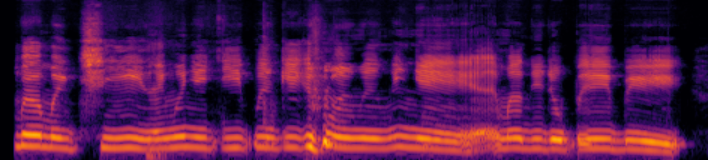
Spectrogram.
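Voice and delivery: put-on high, babyish whine; mock a cheese lover as a big baby; whiny baby mockery. Mocking someone who can't quit cheese, babyish whine.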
